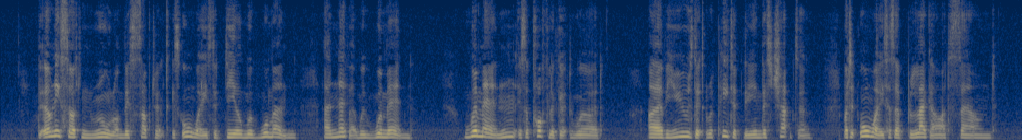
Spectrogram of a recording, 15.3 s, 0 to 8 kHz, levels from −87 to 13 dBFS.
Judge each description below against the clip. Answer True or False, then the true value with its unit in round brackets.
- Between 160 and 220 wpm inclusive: False (145 wpm)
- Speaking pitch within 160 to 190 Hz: True (185 Hz)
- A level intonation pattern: False (3.5 semitones)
